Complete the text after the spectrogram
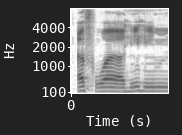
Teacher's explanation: ہا کو نرمی سے ادا کرنا ہے، دوسرے ہا کو میم ساکن کے ساتھ ملانا ہے، میم ساکن غنہ کریں گے۔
